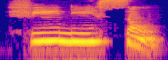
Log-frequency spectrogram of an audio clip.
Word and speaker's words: finissons: Okay, so this right here is pronounced finissons.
